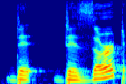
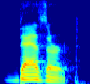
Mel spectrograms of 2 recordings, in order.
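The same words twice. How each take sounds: First: "dessert" drawn out slowly, stress on SERT; slow dessert demo. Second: "desert" with the first syllable DE hit strong; stress on DE. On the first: Teacher spells out and models "dessert" slowly. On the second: Teacher shows the strong DE in "desert". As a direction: lean on DE in "desert". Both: Shown as a demonstration. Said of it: "E o de é que é forte".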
